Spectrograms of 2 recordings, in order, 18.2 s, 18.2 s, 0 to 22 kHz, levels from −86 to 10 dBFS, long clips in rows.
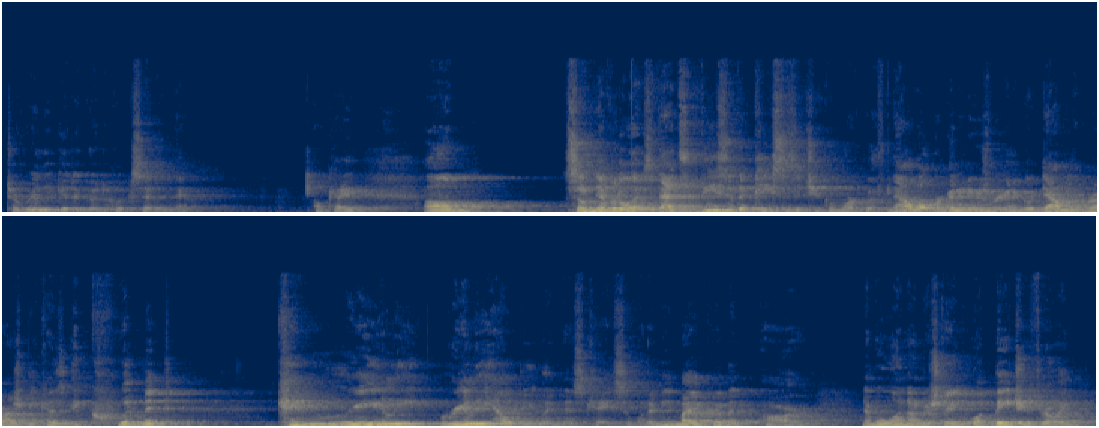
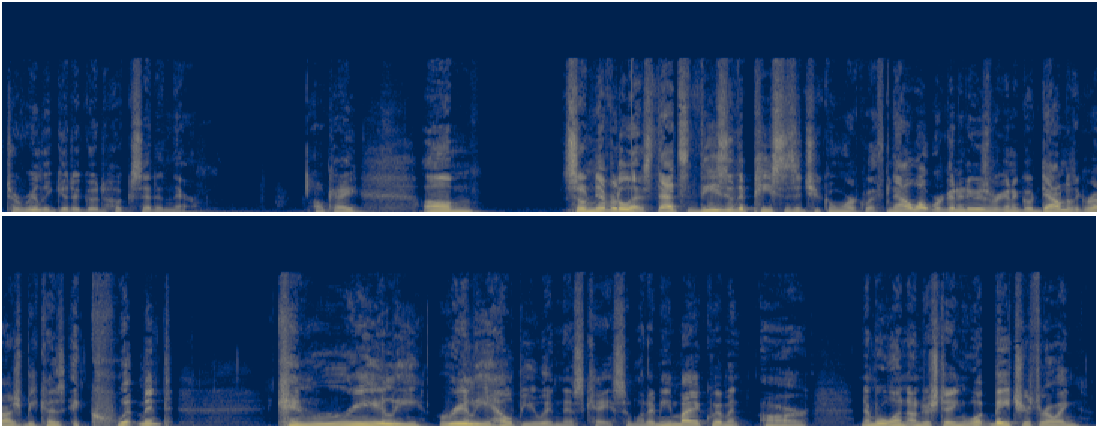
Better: second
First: room echo; noticeable; dies away in 1.7 s // off-mic speech; somewhat distant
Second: none

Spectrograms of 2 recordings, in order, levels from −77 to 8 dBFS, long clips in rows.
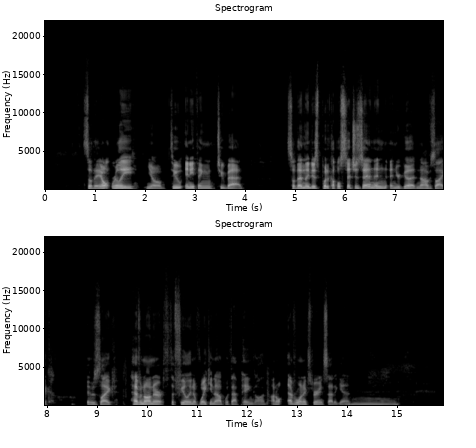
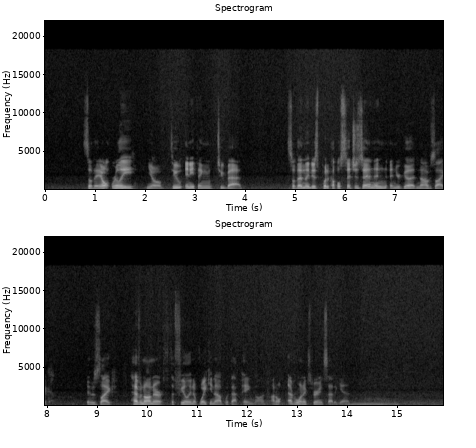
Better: first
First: none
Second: hiss; noticeable; throughout; 20 dB below the speech

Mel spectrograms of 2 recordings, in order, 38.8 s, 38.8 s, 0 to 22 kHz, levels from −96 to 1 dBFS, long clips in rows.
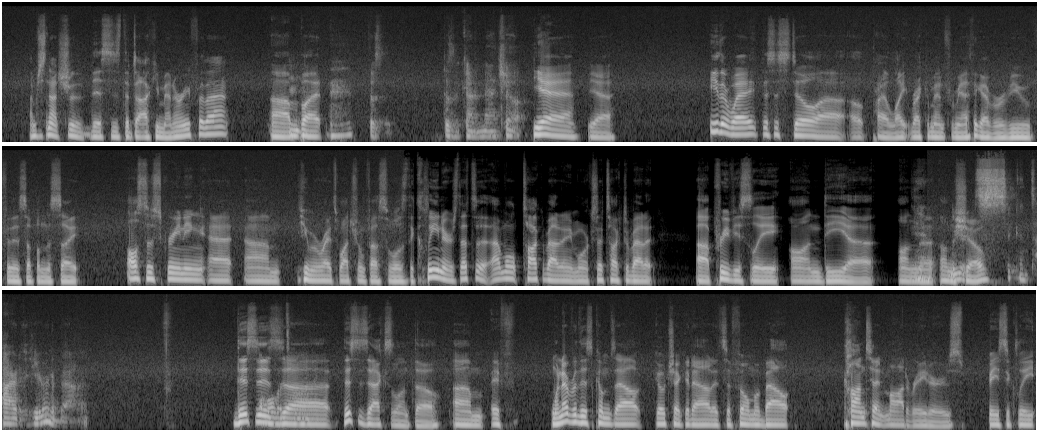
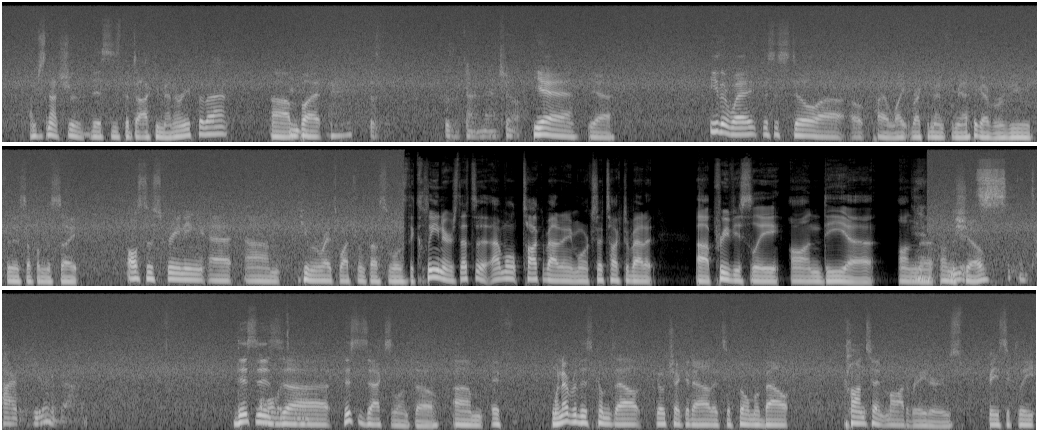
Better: first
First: hiss; faint; until 18 s and from 25 s on; 25 dB below the speech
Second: hiss; loud; until 18 s and from 25 s on; 8 dB below the speech

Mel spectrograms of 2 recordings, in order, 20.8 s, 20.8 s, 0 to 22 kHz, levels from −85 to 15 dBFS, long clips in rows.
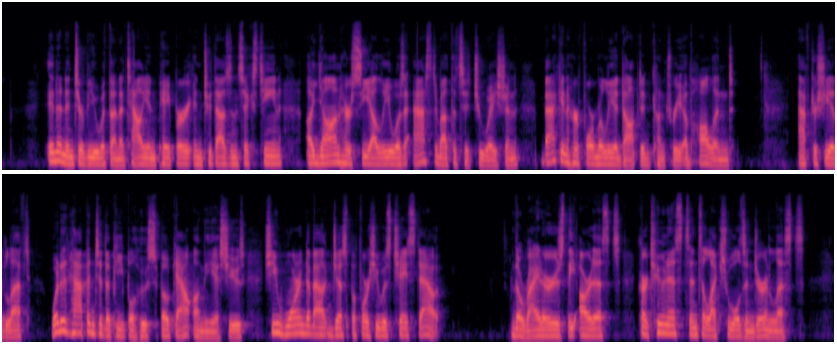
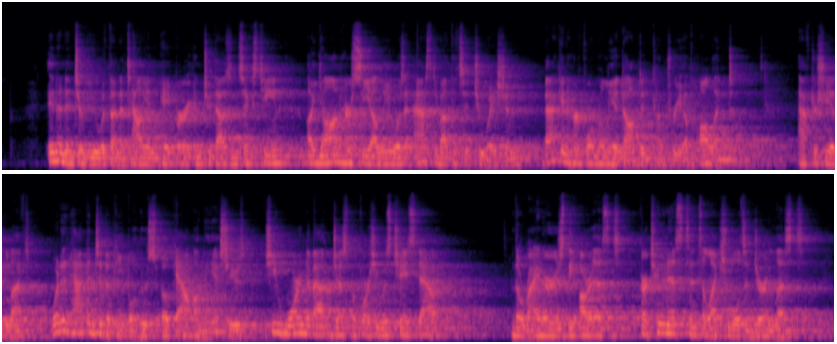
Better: first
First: none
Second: room echo; slight; dies away in 1.9 s

